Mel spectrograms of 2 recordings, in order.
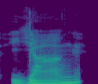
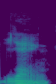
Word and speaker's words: Yang: Yeah, it's Yang, actually. He's Yang. Chinese, and that is just how you pronounce his name. But if you want to be, like, super white, then yeah, Yang. It's Yang.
